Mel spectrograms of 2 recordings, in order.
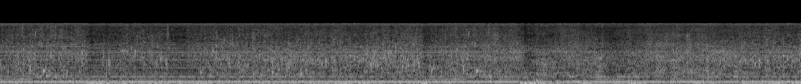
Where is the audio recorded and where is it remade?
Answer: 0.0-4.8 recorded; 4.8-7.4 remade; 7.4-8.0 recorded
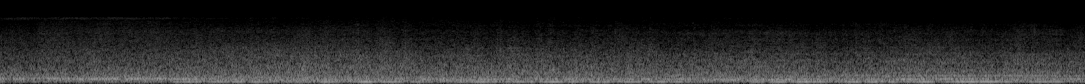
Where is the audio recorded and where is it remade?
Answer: 0.0-2.2 recorded; 2.2-3.1 remade; 3.1-7.0 recorded; 7.0-10.9 remade

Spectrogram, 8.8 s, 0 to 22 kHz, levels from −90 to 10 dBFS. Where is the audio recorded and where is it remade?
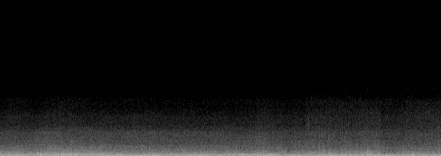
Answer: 0.0-4.4 recorded; 4.4-6.1 remade; 6.1-7.4 recorded; 7.4-8.1 remade; 8.1-8.8 recorded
